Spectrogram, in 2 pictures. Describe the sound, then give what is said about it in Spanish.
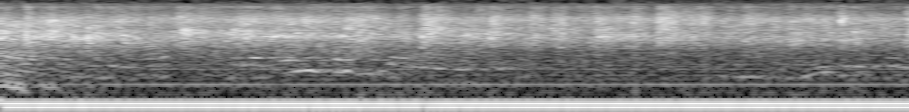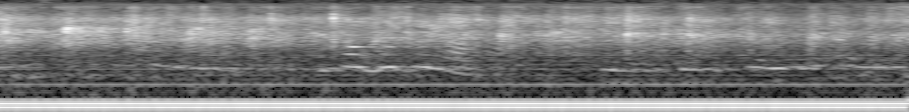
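An audience applauds God after a Spanish-language sermon in a dense, steady wash of clapping that holds for about nine seconds without letting up, with faint voices mixed underneath and a low hum below. “¿Cuántos le pueden dar un fuerte aplauso a Dios por esta palabra?”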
